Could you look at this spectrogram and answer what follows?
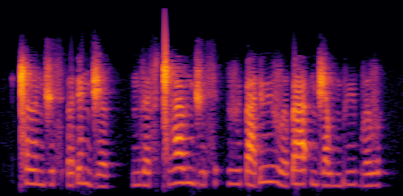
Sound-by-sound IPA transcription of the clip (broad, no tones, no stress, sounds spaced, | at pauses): ǁ əː n d͡ʒ y s ʔ ə ɗ ɛ n d͡ʒ ə | n z ə s ɡ͡ǁ aː v n d͡ʒ y s | v y ɓ a ɗ yː v ə ɓ aː ʔ n d͡ʒ a w m b yː b ə v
